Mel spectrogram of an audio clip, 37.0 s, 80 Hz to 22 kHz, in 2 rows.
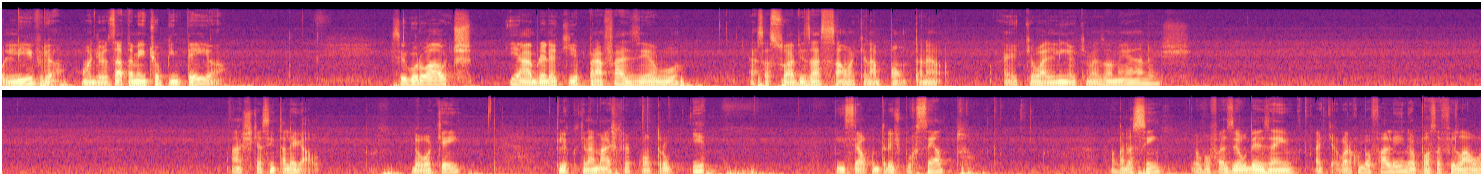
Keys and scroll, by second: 26.5 ctrl+i, 30.5 ctrl+=, 34.4 ctrl+=.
